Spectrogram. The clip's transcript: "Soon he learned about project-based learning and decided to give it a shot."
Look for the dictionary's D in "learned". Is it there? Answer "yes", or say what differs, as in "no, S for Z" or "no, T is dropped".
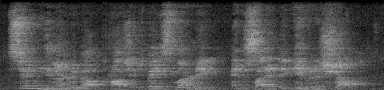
yes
